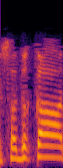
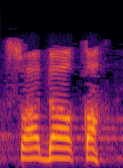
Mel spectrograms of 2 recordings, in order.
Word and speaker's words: صدقہ: معنی, اور ایک ہے دال پر زبر صدقہ اس کے معنی, دونوں فرق ہے. جب دال ساکن, جیسے ہمارے یہاں دال ساکن ہی بولتے, صدقہ بولتے ہیں. صدقہ یہ خیرات, صدقہ خیرات یہ غلط تلفظ ہے.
